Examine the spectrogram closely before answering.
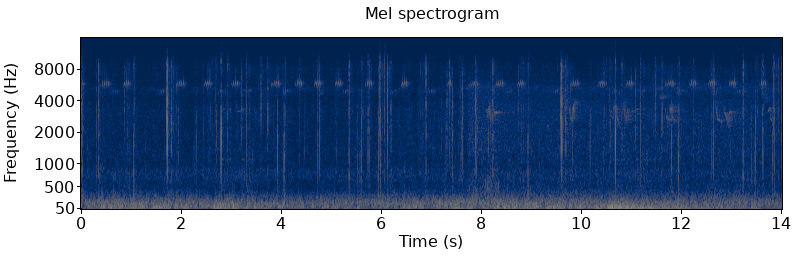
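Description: An insect, most likely a cricket, chirping steadily at a high pitch, about two to three chirps a second. Scattered sharp clicks and a low outdoor rumble sit underneath.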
